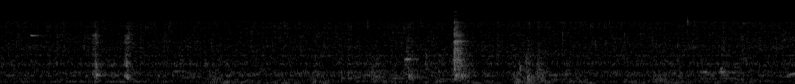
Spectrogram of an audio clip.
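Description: Biryani base of onions and tomatoes sizzling faintly and steadily in a pot on a gas stove, with a few light knocks, the loudest about halfway through.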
